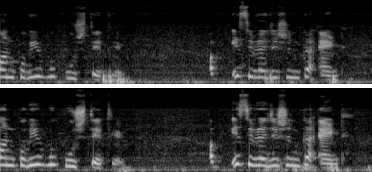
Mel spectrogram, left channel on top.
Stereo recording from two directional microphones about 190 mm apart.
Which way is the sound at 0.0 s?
15° right (ahead or behind).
